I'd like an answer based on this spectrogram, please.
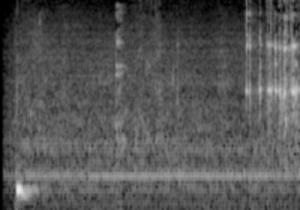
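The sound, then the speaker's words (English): A cocktail being stirred at a craft distillery in Haines, Alaska: an opening glassy clink with a faint lingering ring, then quiet, then a burst of quick, bright clinks of ice or spoon against glass near the end. “That's the sound of a Made in Haines cocktail being stirred at the Port Chilkoot Distillery.”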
